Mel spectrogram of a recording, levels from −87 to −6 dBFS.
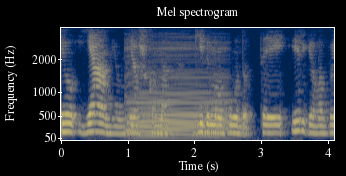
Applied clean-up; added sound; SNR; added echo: none; Bowed string instrument; 7 dB; reverberation time 0.3 s.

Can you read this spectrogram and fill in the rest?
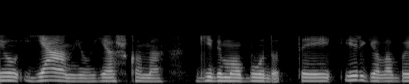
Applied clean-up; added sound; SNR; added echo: none; none; none; none.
